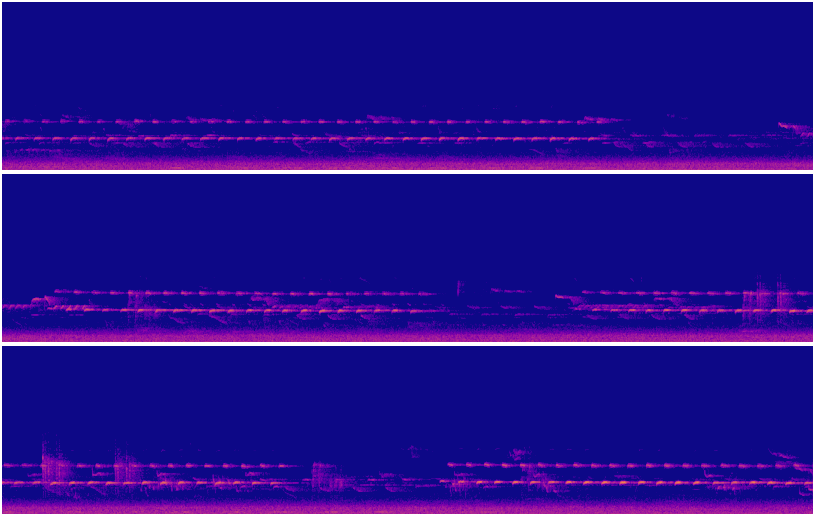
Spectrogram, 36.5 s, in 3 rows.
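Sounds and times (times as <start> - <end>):
bird song: 0.0 - 36.4
low background hiss: 0.0 - 36.4.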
